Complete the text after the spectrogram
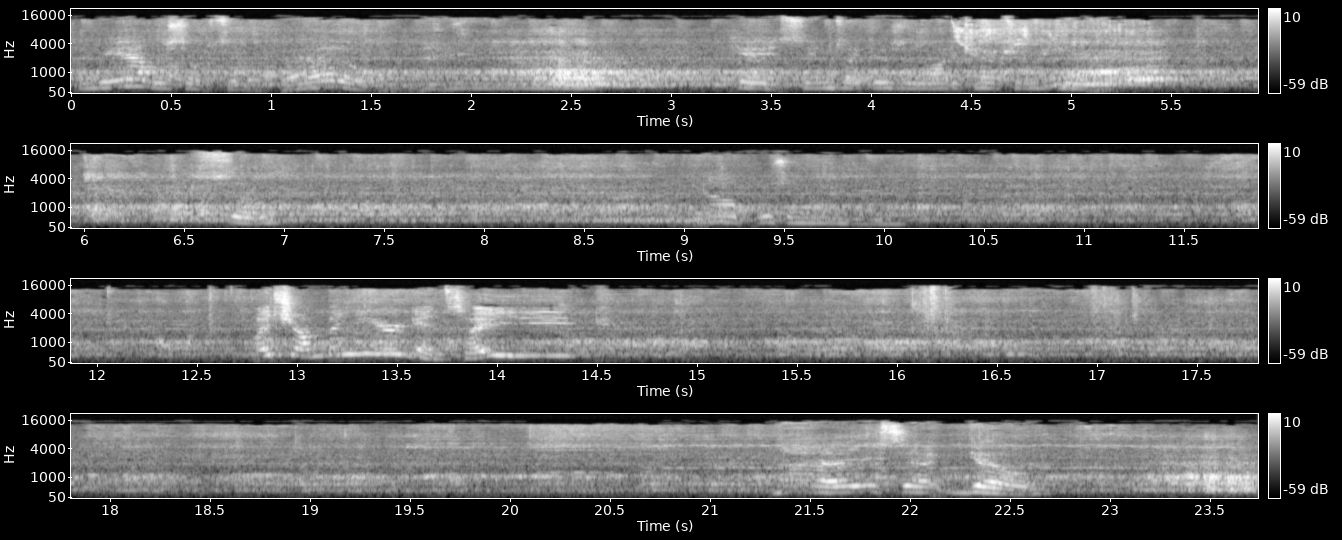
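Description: Cartoonish game blasts and splats pop out from a speaker in quick bursts.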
